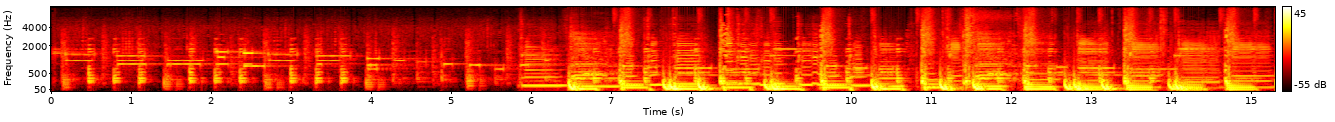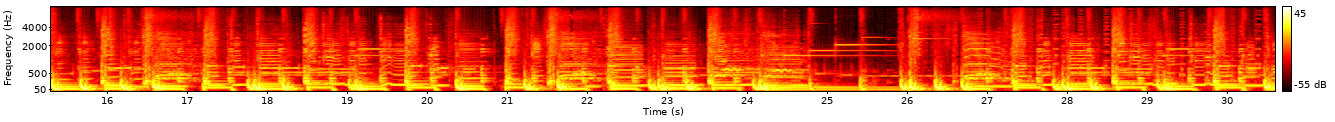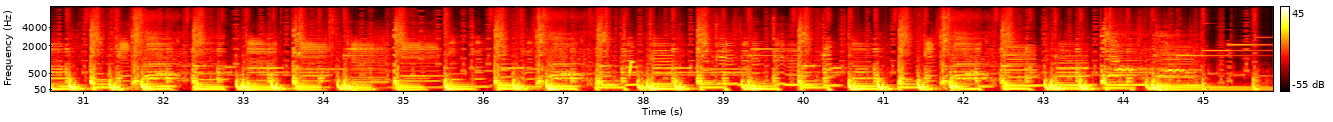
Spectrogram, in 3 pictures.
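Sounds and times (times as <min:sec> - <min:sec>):
music: 0:00.0 - 0:45.8.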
